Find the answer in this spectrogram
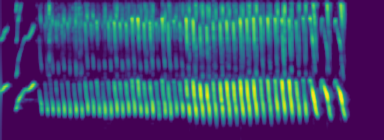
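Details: Young birds' training song from a canary: after a couple of swooping notes, a long rapid rattling trill of evenly repeated notes that slows into a few final slurs.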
